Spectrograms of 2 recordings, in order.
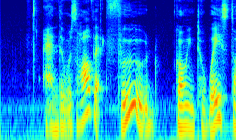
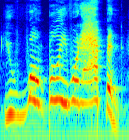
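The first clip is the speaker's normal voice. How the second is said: higher, louder panicked voice; terrified young robber; 11 semitones higher, 10 dB louder than usual. Acted. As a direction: gasp it out in fright. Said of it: "and he said to everybody".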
